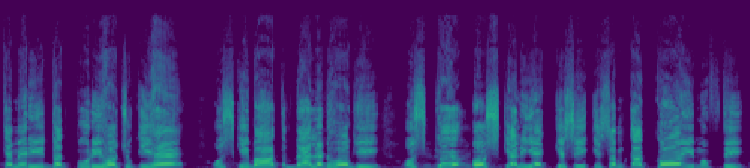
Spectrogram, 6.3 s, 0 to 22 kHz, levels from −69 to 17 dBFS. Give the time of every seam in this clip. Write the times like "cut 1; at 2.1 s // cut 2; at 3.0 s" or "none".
cut 1; at 3.9 s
